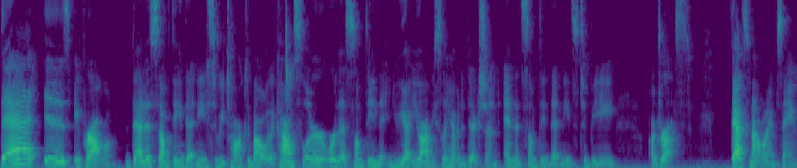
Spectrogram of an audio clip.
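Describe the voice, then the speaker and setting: Her pitch very deep and low, a woman talks with ordinary pitch variation and big swings in loudness. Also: fairly quick pace. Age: 30s. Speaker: vlogger. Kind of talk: casual vlog monologue. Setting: home, filming at closet. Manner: rambling, self-correcting.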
